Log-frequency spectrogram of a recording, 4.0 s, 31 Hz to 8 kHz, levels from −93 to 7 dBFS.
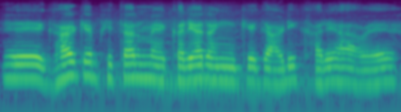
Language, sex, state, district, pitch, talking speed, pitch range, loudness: Chhattisgarhi, male, Chhattisgarh, Raigarh, 150 Hz, 180 wpm, 140-165 Hz, -19 LUFS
